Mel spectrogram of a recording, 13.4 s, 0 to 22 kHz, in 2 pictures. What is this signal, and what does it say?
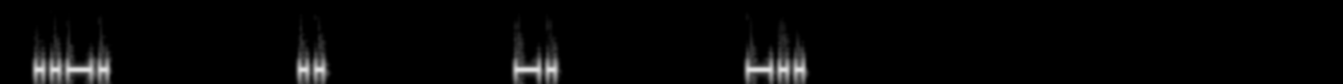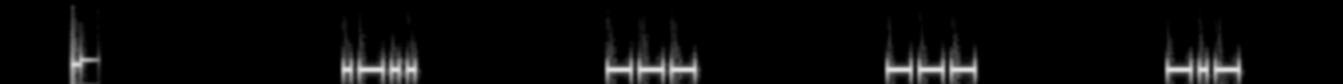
Morse code, heard as a keyed tone, about 30 wpm, spaced as for 8 wpm, 700 Hz. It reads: FIND LOOK
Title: 8x Character Spacing - Top 100 Words - 30wpm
